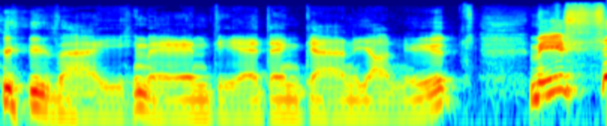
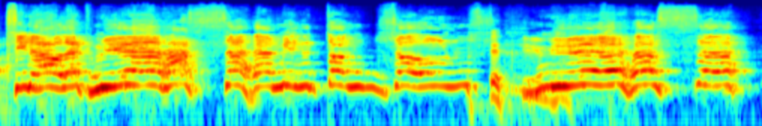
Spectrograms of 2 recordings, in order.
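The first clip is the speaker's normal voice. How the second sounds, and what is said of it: Roaring, shouted imitation of another person. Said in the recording (Finnish): “Hyvin matkittu, karjut ihan niin kuin Sir Henry. ... Älä huuda”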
